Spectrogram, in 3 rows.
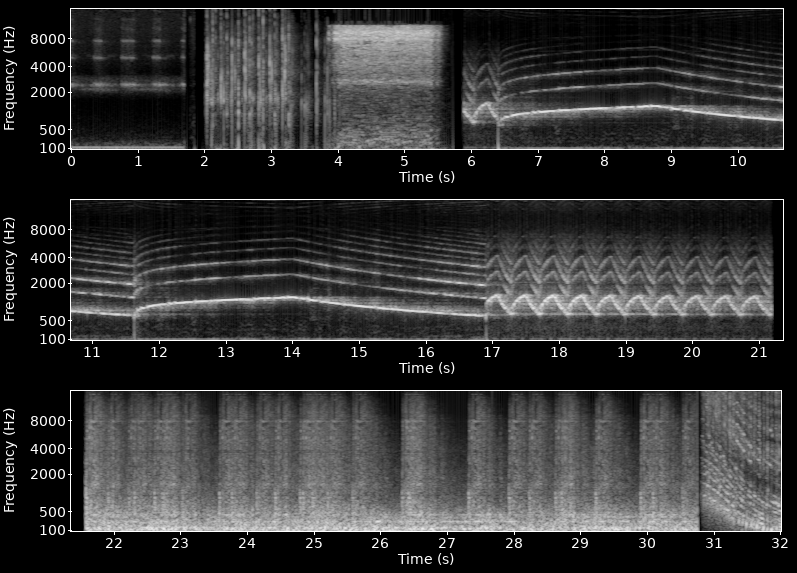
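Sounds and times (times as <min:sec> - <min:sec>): siren wailing and yelping: 0:05.9 - 0:21.2
loud rough blast: 0:21.6 - 0:30.8.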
